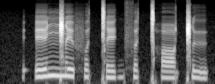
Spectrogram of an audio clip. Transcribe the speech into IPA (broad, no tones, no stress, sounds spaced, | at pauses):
ʔ e ŋ͡ǁ e f ə ǀ e ɡ s ə ǀʰ ɑ ǁ ɨ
